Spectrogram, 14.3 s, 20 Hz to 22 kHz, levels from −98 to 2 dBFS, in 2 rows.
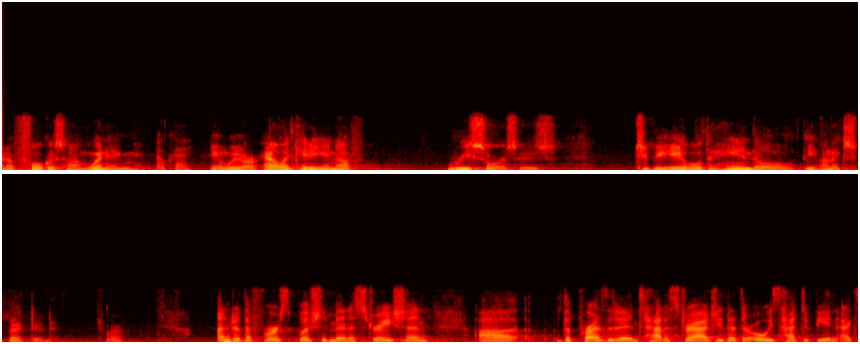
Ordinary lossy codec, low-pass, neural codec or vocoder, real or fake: Opus, 16 kbps; 7.2 kHz; none; real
